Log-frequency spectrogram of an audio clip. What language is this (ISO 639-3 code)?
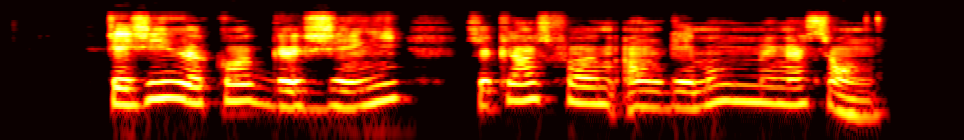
fra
